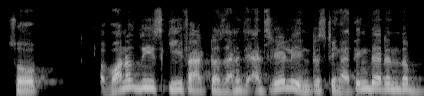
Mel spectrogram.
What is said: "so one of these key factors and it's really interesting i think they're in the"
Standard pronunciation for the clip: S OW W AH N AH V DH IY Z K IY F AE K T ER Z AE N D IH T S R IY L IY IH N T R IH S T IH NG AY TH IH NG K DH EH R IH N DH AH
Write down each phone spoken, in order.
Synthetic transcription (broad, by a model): S OW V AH N AH V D IY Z K IY F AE K T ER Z AE N D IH S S R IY L IY IH N T R IH S T IH NG AY T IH NG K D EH R IH N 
